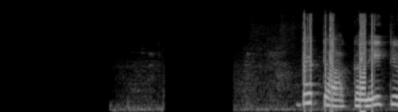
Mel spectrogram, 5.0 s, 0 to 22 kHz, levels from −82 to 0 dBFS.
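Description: At 2.05 s the speech drops abruptly into silence and stays there until 2.92 s, then carries on from exactly the point where it stopped. That is a rebuffering stall. The player used up the audio it had downloaded and paused until more arrived. Nothing is skipped, but about 0.87 s of dead air is inserted into the timeline, and the pause sits in the middle of the speech's flow.

From 3.79 s to 4.67 s the louder moments of the speech break into harsh, violent cracks, far more brutal than ordinary clipping distortion. This is integer overflow. The signal was pushed about 2 dB past the largest value the integer format can hold, and instead of being limited at the ceiling, each overshooting peak wraps around to the opposite extreme. Every wrap is a full-range jump, and that jump is what produces the sharp crack.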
